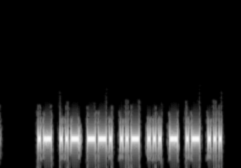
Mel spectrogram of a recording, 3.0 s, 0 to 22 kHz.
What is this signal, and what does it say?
Morse code, heard as a keyed tone, about 36 wpm, 700 Hz. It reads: AUGUSTAS
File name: UK MASTER QSOs TRAINING / 35WPM / UK MASTER QSOs 0007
